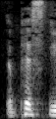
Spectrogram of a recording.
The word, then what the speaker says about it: epistle: The epistle? Epistle, you pronounce the T? – Epistle. – You pronounce the T? – Yeah.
